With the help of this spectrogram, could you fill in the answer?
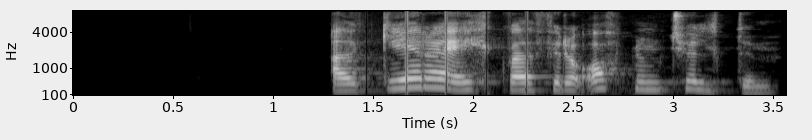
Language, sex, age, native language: Icelandic, female, 30-39, Icelandic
